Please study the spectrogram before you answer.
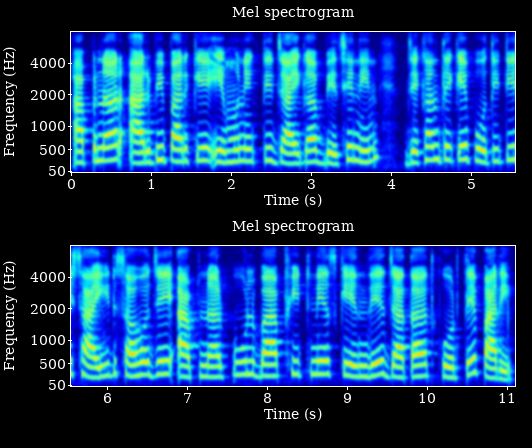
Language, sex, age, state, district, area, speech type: Bengali, female, 45-60, West Bengal, Jalpaiguri, rural, read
